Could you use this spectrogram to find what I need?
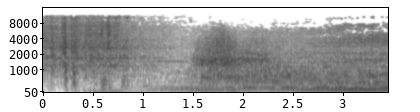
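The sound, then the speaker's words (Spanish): A car speeds along the roadway in the opposite direction and passes a vehicle parked on the shoulder. Its engine roar swells quickly and stays loud and broad to the end. “El coche del descampado se acerca velozmente en sentido contrario. Pasa a su lado por la calzada.”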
